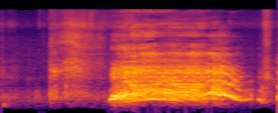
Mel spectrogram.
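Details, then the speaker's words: Woman clearing her throat, trying to get "a frog" out of it: a short rasp, then a long, strained, rough throat-clearing effort with a creaky, gurgling voice, as if shifting mucus. "I'm trying to get a frog out of my throat."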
